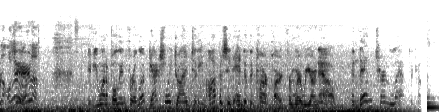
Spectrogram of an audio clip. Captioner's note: background sound - Gypsy Maui app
